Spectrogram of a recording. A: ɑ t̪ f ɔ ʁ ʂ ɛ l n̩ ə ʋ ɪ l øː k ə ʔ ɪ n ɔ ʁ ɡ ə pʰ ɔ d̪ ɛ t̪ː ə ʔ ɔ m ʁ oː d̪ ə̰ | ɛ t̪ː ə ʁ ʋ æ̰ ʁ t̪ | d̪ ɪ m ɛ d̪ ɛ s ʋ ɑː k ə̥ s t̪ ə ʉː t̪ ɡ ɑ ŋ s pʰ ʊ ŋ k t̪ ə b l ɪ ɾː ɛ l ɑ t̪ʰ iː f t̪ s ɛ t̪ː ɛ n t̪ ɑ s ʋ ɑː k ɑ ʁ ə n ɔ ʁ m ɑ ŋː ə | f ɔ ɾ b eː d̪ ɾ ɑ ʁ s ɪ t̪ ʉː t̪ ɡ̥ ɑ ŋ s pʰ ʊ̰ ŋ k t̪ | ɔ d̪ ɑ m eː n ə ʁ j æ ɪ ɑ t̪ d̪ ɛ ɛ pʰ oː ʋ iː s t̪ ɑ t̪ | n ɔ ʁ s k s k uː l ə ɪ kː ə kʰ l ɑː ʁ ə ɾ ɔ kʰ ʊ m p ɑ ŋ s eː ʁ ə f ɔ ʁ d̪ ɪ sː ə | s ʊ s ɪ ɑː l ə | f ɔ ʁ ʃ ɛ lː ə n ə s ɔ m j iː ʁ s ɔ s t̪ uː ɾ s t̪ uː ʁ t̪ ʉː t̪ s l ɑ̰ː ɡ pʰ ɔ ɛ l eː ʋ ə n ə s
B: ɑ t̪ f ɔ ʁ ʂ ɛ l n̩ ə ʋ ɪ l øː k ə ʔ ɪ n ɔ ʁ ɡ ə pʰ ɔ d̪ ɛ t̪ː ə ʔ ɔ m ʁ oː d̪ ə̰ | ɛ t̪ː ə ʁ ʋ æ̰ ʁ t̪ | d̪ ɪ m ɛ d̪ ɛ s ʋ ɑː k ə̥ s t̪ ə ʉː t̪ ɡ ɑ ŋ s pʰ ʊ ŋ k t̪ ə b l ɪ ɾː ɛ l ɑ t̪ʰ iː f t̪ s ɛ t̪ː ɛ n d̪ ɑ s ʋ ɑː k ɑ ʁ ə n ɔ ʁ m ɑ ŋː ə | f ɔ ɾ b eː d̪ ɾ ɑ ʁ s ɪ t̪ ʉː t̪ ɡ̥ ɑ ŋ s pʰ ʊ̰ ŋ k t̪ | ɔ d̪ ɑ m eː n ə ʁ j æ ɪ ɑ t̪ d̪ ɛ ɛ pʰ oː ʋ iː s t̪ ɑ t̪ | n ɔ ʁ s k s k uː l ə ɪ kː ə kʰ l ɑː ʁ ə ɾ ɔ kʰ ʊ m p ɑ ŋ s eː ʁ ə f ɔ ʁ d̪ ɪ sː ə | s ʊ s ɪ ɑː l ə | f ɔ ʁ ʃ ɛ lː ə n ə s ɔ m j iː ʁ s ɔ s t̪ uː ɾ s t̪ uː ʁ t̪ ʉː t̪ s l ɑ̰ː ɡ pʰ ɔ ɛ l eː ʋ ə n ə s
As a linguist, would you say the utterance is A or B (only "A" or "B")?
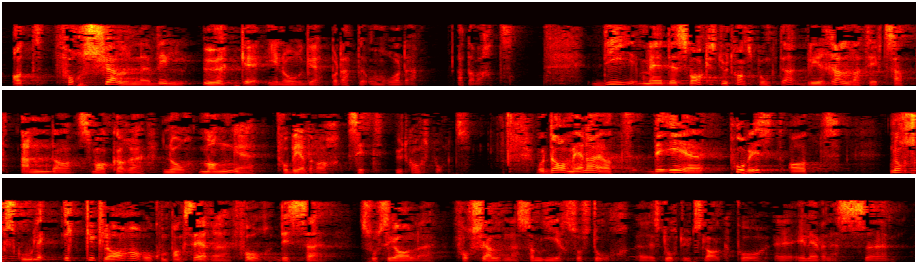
B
